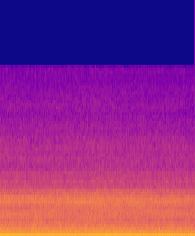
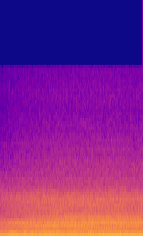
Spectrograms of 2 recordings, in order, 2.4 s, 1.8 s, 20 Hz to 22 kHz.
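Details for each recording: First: Aston Martin DB9 engine, warm, with rpm raised under load, recorded from underneath: a fast, light cyclic tick from piston slap or small-end knock. It is silent on cold start at fast idle. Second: Aston Martin DB9 V12, warm and on a lift, recorded from underneath with rpm raised: smooth, steady, even hum with no ticks or knocks, so the engine sounds healthy at this point.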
